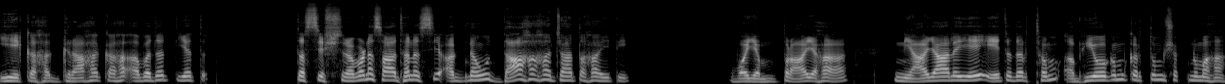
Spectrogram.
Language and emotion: Sanskrit, fearful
